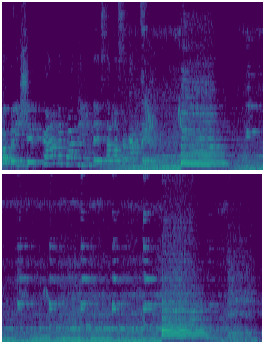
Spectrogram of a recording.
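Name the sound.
train passing with horn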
